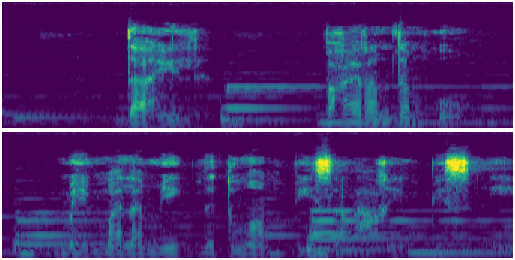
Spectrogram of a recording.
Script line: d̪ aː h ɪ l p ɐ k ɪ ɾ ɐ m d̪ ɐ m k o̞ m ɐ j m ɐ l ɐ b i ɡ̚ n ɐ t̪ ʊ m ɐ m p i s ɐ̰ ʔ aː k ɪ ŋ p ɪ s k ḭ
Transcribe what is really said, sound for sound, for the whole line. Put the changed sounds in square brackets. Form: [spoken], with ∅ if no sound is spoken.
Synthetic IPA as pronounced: d̪ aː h ɪ l p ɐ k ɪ ɾ ɐ m d̪ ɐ m k o̞ m ɐ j m ɐ l ɐ [m] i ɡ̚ n ɐ [d̪] ʊ m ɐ m p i s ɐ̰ ʔ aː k ɪ ŋ p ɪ s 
